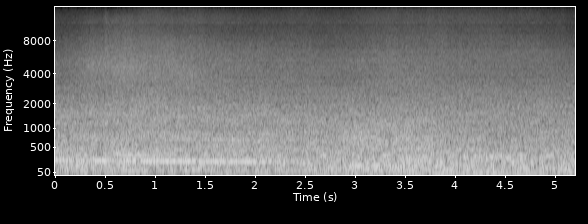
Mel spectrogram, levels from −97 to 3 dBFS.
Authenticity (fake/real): fake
